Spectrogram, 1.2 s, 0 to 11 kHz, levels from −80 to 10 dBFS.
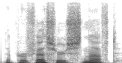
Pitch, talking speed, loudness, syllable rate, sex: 100 Hz, 145 wpm, -16 LUFS, 5.0 syllables/s, male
